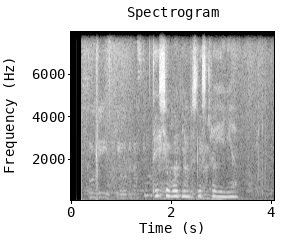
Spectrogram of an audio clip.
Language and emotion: Russian, sad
